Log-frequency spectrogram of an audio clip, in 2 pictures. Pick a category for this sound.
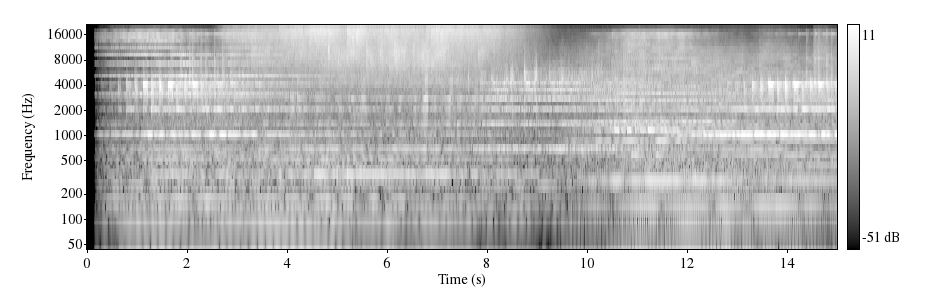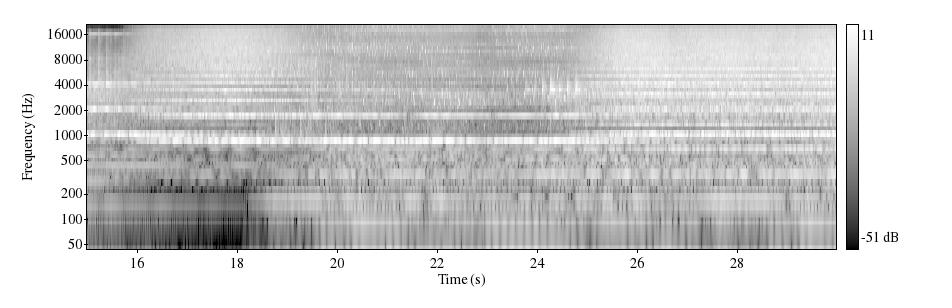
Soundscapes > Synthetic / Artificial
